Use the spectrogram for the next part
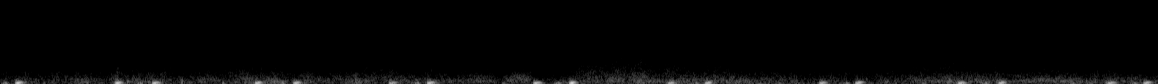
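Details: ASMR heartbeat recording meant for relaxation and sleep: soft, regular, muffled, deep lub-dub thuds at a calm resting rate; a normal heartbeat.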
